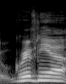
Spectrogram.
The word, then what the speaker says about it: hryvnia: In English, I think it's hryvnia. – Hryvnia is good, yeah. Hryvnia is very good, yeah.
